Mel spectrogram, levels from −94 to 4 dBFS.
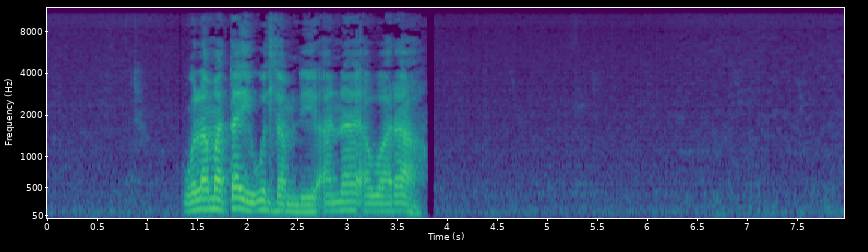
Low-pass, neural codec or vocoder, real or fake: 10.8 kHz; vocoder, 48 kHz, 128 mel bands, Vocos; fake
